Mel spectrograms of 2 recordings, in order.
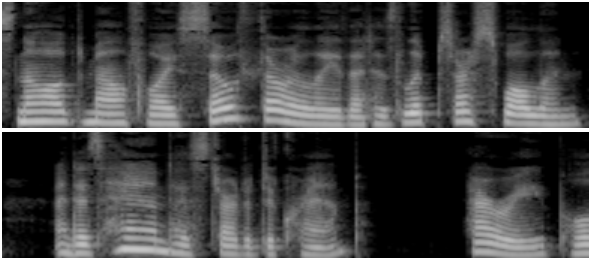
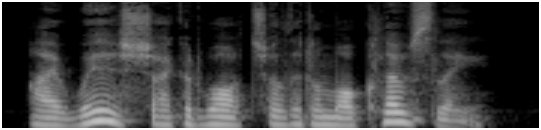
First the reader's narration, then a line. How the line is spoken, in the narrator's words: Malfoy murmurs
